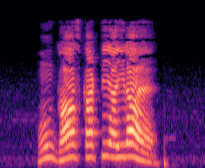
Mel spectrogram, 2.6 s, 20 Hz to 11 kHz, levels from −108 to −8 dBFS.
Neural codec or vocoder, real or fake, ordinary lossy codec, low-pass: none; real; AAC, 64 kbps; 7.2 kHz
